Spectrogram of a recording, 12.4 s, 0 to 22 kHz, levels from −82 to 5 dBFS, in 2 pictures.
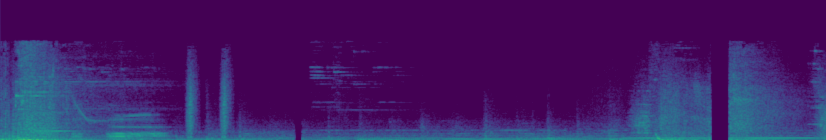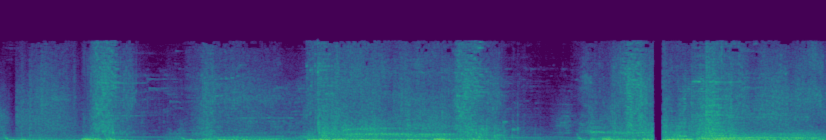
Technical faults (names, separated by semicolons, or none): Bluetooth stall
